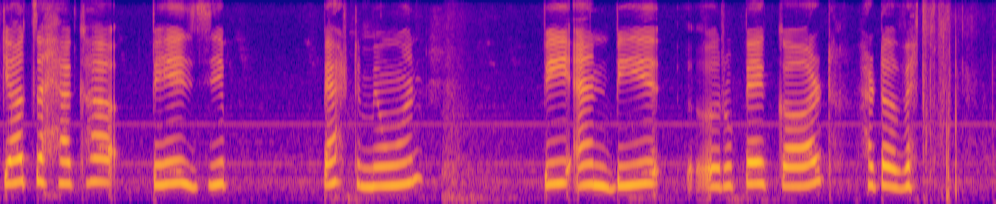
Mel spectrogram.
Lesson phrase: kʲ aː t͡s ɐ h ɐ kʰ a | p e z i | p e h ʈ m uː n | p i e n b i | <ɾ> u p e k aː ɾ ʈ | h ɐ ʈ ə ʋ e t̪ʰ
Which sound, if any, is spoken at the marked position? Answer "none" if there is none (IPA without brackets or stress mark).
ɾ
